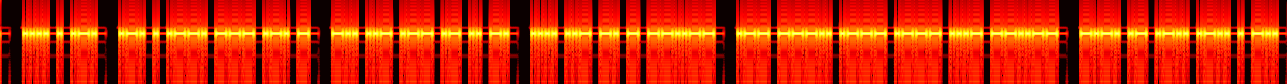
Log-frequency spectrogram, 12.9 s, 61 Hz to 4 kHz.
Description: Morse code, heard as a keyed tone, about 36 wpm, 750 Hz. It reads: HER REPORT DUWAIN HUNT, W8JJV, CALLED
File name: Morse / 35WPM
